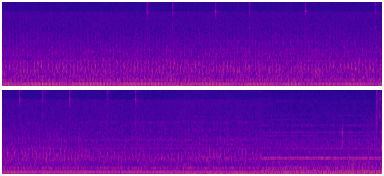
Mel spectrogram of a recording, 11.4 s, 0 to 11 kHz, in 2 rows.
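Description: Dreamfoil AS350 B3 helicopter in X-Plane 11, a steady loud rotor and turbine drone with a low rhythmic thump, punctuated by faint periodic clicks, shifting tone near the end.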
